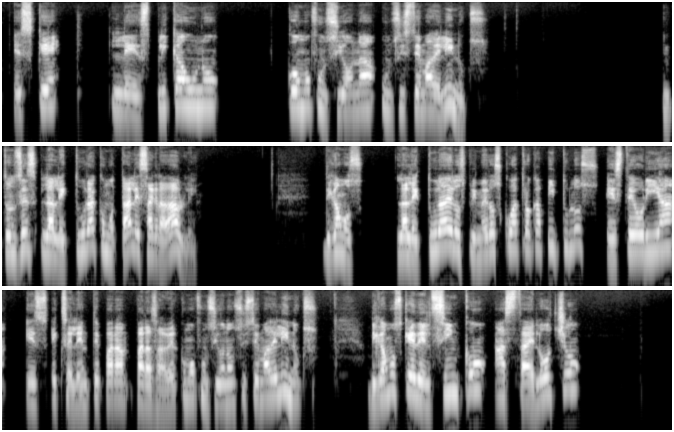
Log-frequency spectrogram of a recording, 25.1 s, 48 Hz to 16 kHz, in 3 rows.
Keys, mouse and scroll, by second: 6.2 click, 8.4 click, 10.9-11.8 scroll down 2, 13.1-13.9 scroll down 2, 19.6 scroll down 1, 20.4-24.0 scroll down 5, 24.4-25.1 scroll up 3.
